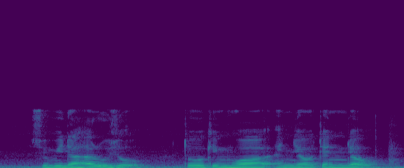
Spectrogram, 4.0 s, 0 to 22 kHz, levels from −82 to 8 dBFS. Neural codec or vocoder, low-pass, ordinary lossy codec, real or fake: none; none; none; real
